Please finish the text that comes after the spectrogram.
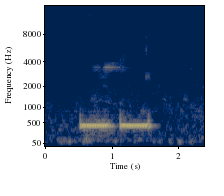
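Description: A telephone call being dialed produces two steady tones, each lasting about half a second, with a short gap between them, clear and close against a quiet room.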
